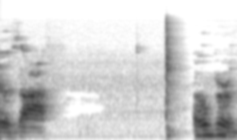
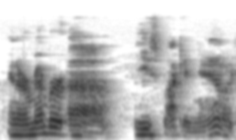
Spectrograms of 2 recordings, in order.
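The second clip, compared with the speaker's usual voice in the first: ordinary talk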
